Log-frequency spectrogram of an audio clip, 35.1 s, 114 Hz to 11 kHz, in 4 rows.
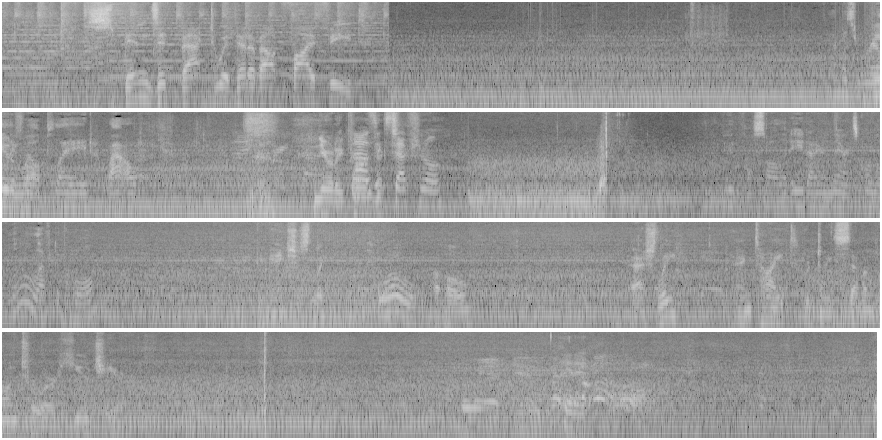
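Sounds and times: steady low hum: 3.3s - 35.0s
golf club striking ball: 14.7s - 15.1s, 28.9s - 29.2s.

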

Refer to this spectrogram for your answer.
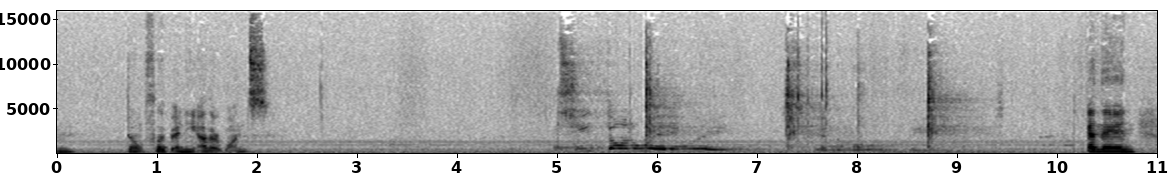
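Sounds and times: girl singing softly: 5.0s - 9.2s.

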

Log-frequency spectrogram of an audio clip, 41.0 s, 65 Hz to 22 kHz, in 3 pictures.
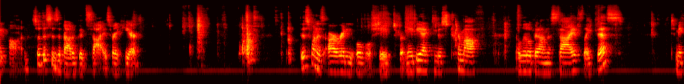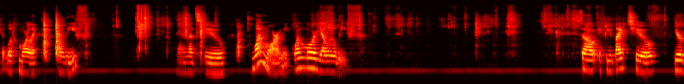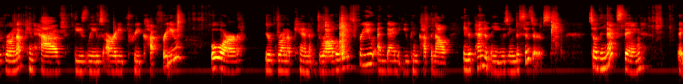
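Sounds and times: faint steady hum: 0.0s - 41.0s
scissors cutting paper: 7.2s - 9.2s, 15.9s - 17.8s, 19.9s - 29.4s, 40.2s - 41.0s.

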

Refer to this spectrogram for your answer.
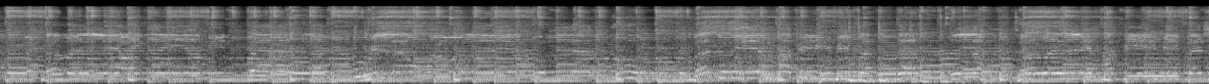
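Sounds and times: guitar accompaniment: 0.0s - 12.0s
man singing into a microphone: 0.0s - 12.0s.

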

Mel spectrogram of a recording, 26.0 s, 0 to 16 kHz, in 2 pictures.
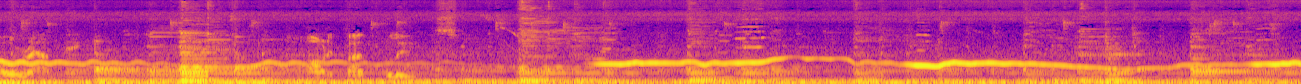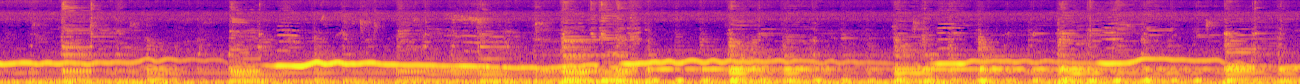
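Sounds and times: bowed musical saw melody: 0.0s - 26.0s
guitar accompaniment: 0.0s - 26.0s.

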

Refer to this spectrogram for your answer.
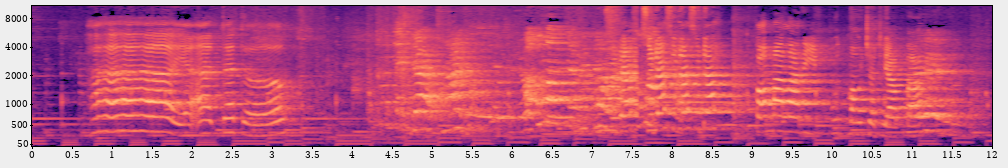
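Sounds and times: background music with bass line: 0.0s - 12.0s
children chattering and playing: 0.7s - 8.8s.

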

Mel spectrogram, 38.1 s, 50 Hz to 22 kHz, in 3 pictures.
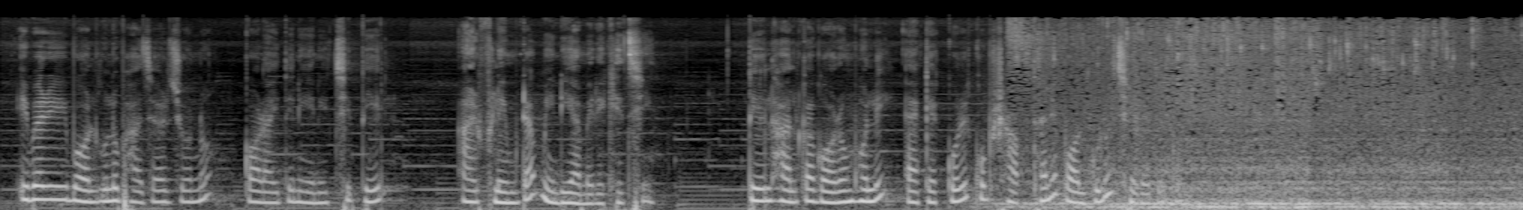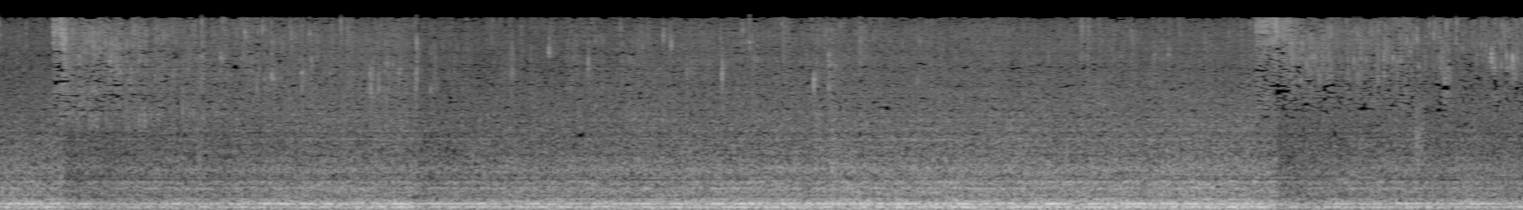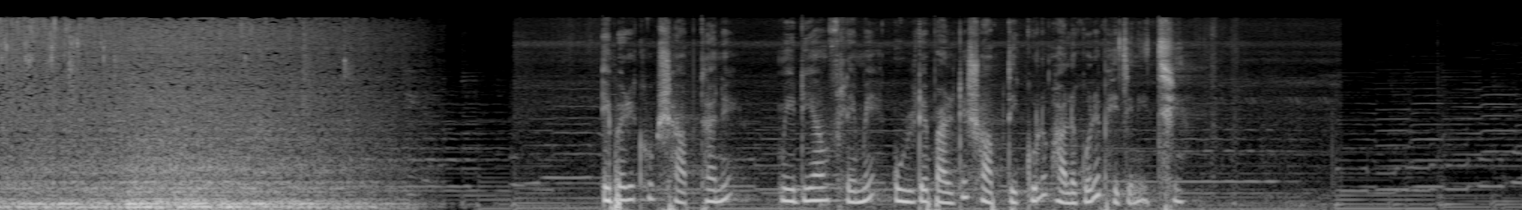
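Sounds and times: food deep-frying in oil: 8.3s - 28.8s.

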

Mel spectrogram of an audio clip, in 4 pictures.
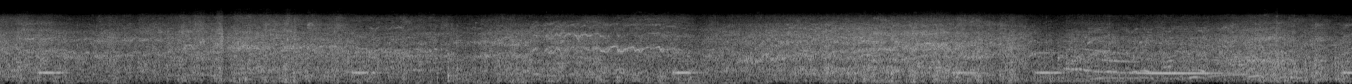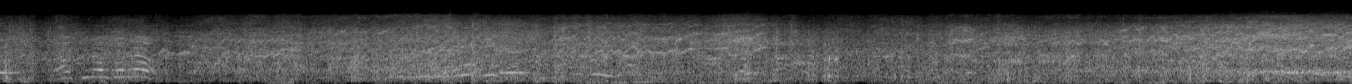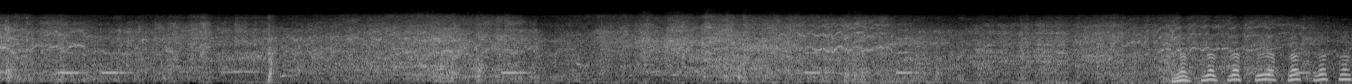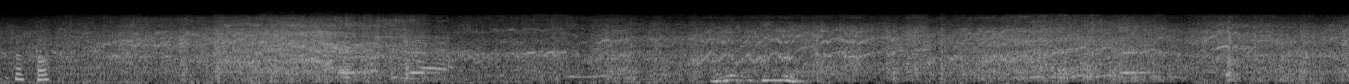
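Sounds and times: rc car motor whine: 0.0s - 54.0s
short beeps: 0.4s - 0.7s, 3.5s - 3.8s, 6.7s - 7.2s, 9.5s - 10.9s, 13.4s - 13.8s, 27.6s - 28.4s, 36.0s - 36.4s, 38.8s - 41.1s.

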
